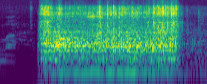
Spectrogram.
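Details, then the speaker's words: Washing machine noisy when spinning; rough humming rumble holds over a second as the drum turns; worn, rusted drum bearings, to be replaced. "problema nian mga guys so ang sira nito is bearing kiss"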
